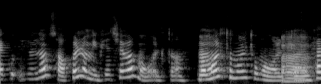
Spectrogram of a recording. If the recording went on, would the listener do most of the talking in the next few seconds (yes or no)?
yes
